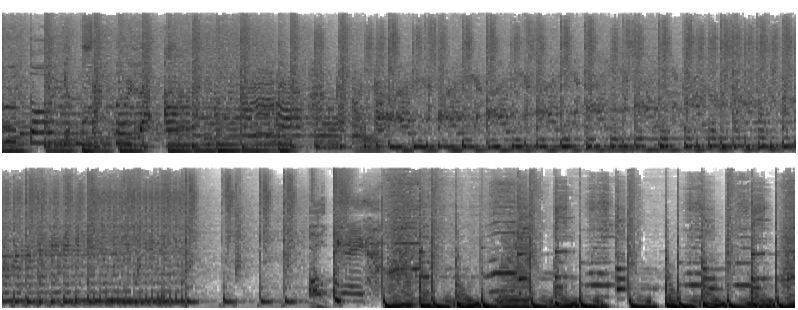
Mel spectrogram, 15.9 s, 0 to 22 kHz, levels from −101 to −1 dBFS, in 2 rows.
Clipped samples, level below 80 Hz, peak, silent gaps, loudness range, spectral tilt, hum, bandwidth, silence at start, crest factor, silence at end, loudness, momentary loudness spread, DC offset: under 0.1%; -16 dBFS; 0 dBFS; none; 5 LU; -4.5 dB/octave; none; 16.5 kHz; 0 s; 12 dB; 0 s; -14 LUFS; 7 LU; under 0.1%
